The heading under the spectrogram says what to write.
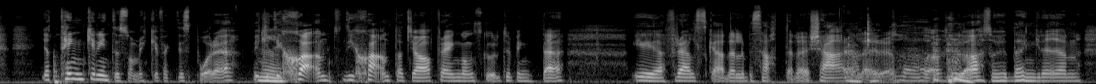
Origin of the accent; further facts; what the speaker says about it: Tabriz, East Azerbaijan, Iran; now in Sweden; i Tabriz som är Tabriz, liksom min hemstad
